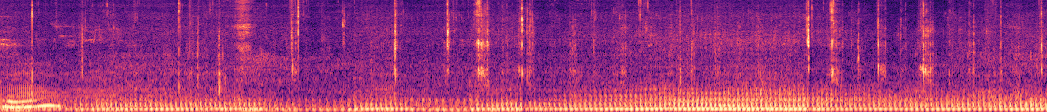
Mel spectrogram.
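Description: Close-up crunchy chewing and biting of fresh raw vegetables such as yardlong beans: many short, sharp crunches scattered throughout. A steady low motor hum runs underneath.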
